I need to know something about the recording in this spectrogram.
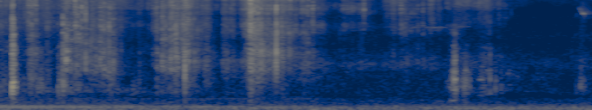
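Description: A small plastic shovel scrapes and rattles through loose gravel.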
